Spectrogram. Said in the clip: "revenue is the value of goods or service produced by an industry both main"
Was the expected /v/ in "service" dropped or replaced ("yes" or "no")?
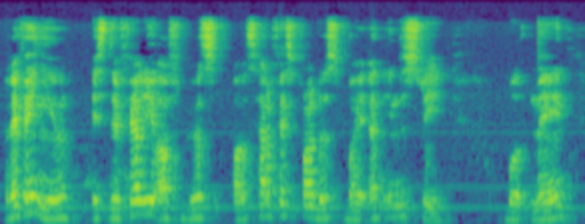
yes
